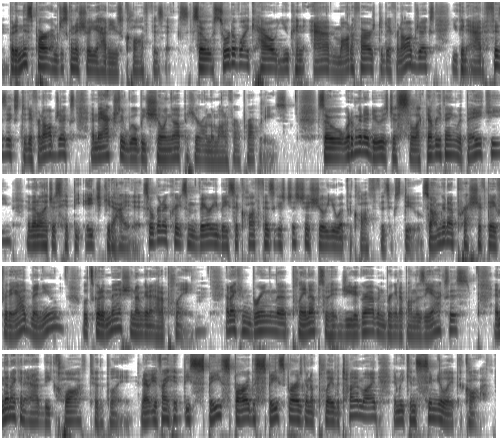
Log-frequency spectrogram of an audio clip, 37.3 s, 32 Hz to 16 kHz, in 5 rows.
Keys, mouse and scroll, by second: 2.4 shift+middle click, 11.9-12.8 shift+middle drag, 12.3-13.0 shift+scroll down 2, 13.9 a, 16.3 h, 16.9 shift+middle drag, 19.5-20.6 shift+middle drag, 22.0 shift+a, 24.5 drag, 24.8-25.3 shift+drag, 25.0-26.6 middle drag, 25.3-26.0 scroll down 2, 26.9 g, 27.6 z, 28.2 click, 28.5-29.3 shift+middle drag, 30.7 click, 31.9 shift+middle click, 34.9 space, 36.1 space, 36.3 scroll down 1, 36.9 click.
